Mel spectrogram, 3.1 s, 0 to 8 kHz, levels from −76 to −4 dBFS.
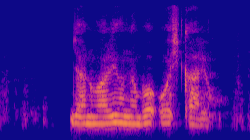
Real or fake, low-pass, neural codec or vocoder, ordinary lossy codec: real; 7.2 kHz; none; AAC, 32 kbps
